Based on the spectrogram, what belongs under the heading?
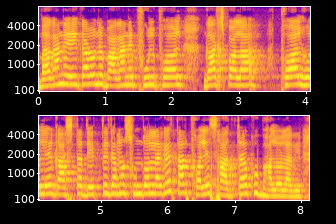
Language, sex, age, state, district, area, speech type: Bengali, female, 18-30, West Bengal, Paschim Medinipur, rural, spontaneous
